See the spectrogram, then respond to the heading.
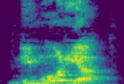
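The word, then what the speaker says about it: pneumonia: ओ एन आई ए निमोनिया निमोनिया क्या पढ़ेंगे हम लोग पी एन ई यू एम ओ एन आई ए निमोनिया इसमें पी साइलेंट है इसका अर्थ होता है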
